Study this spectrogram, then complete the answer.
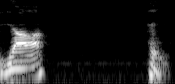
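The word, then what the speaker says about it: Yahweh: It's pronounced Yah, hey. When you breathe in, Yah, out, hey.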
